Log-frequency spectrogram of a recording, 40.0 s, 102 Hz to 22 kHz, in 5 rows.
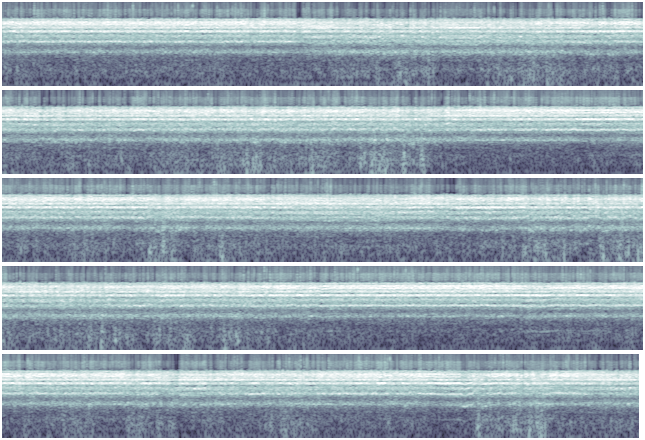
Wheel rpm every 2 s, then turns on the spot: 230, 230, 210, 220, 220, 230, 230, 230, 230, 230, 210, 220, 220, 230, 230, 230, 230, 230, 230, 220.
none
